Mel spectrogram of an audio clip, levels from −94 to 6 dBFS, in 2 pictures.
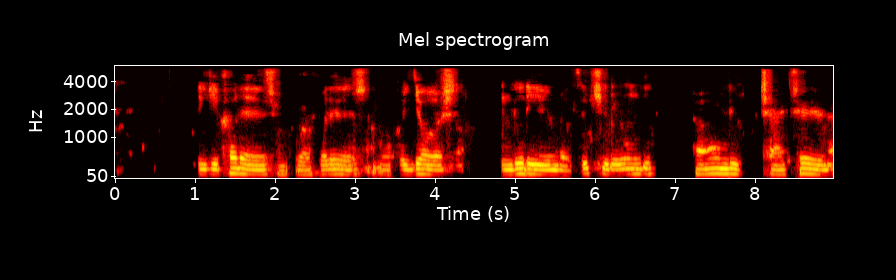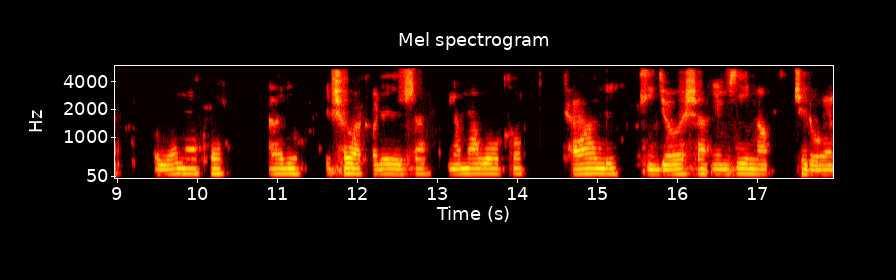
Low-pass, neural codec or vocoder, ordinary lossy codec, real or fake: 5.4 kHz; codec, 16 kHz, 4 kbps, X-Codec, HuBERT features, trained on balanced general audio; AAC, 32 kbps; fake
